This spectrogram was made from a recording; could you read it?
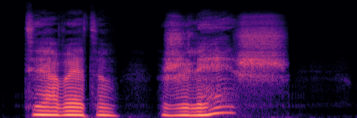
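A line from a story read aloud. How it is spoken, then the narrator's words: Strange, insinuating, anxious. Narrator (Russian): Вопрос звучит странно и вкрадчиво, и тревожно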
